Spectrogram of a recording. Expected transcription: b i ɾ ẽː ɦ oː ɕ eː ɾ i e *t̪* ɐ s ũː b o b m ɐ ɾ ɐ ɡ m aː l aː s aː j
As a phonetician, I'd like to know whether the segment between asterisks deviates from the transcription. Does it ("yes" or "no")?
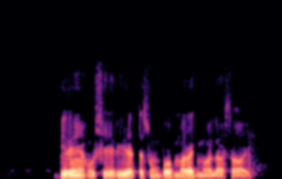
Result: no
